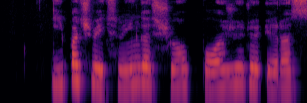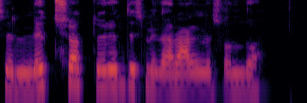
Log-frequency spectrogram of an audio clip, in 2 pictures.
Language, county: Lithuanian, Kaunas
